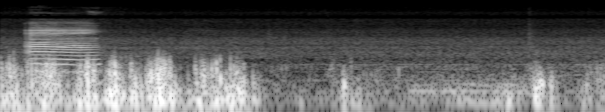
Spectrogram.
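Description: A voice drawing out a wavering, hesitant "à..." for under a second, followed by muffled low sounds and then a quieter background with a few soft thumps.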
